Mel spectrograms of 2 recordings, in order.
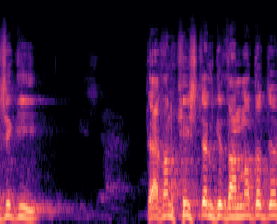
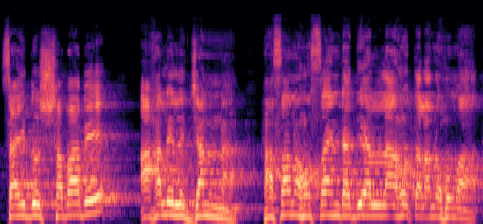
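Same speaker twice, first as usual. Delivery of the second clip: ordinary talk, nothing marked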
